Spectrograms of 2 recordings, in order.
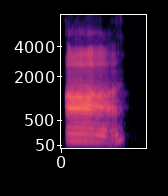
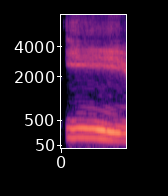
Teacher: try the ah vowel right is very very open if you try the e vowel your mouth is closed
